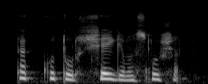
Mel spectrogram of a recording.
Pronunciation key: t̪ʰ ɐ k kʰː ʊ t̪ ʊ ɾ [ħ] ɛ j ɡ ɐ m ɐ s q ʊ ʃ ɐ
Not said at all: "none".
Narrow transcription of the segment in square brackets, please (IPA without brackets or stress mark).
ʃ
